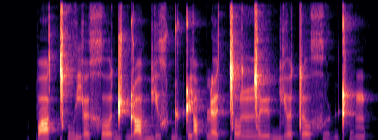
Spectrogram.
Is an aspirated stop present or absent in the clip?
present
